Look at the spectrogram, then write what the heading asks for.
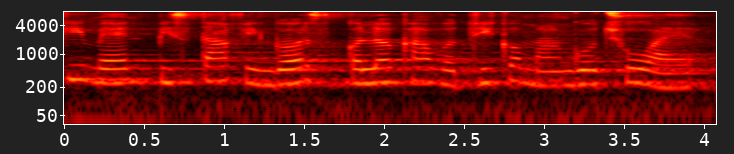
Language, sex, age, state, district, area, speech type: Sindhi, female, 18-30, Gujarat, Junagadh, rural, read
